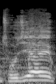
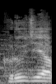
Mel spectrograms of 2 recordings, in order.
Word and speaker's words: 조지아: 어머님을 주장하는 학자들도 있습니다 한편 조지아의 국명은 원래 러시아식 발음인 그루지아 로 블루스가 2008년의 영토 문제를 놓고 러시아와 무력충돌 하기도 했던 조지아 가 자국의 명칭을 러시아식 발음이 아닌 영어식 빠른 조지아 라 불러 질 것을 공식적으로 요청했고 이에 따라 현재 한국을 비롯한 많은 국가들이 조지아 라는 명칭을 사용하고 있습니다 또한 조지아 인들은 자국을 4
